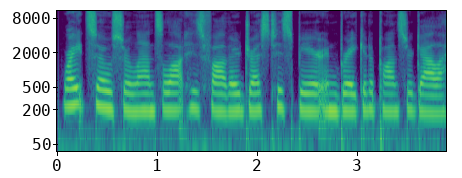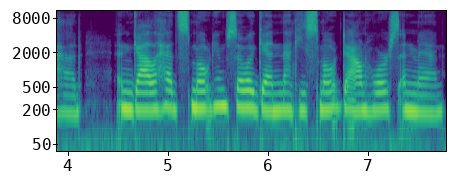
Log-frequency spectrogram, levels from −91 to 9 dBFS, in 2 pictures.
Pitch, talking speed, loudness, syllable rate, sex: 200 Hz, 215 wpm, -17 LUFS, 5.7 syllables/s, female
